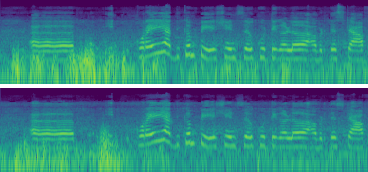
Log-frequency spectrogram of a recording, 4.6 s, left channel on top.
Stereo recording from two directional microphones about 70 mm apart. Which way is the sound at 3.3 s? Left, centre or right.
Left.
